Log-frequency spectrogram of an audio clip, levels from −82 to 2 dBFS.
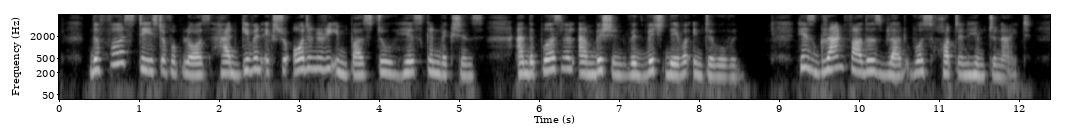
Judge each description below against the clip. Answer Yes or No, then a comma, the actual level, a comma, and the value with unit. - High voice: Yes, high, 195 Hz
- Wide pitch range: No, average, 4.3 semitones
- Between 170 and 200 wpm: No, average, 145 wpm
